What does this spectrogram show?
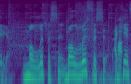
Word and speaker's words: Maleficent: what how do you say it again Maleficent Maleficent I can't say it I can't say it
